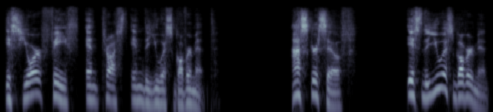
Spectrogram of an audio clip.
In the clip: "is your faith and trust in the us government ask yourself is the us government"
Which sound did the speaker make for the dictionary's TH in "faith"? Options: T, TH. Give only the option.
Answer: TH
